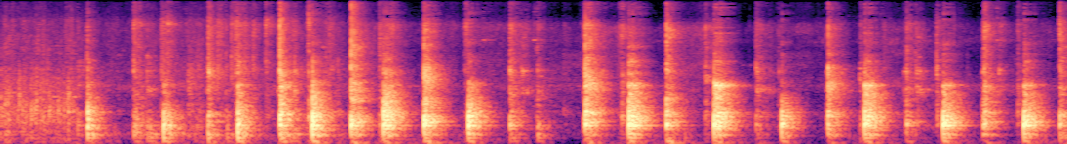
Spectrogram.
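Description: Cooked plantain being pounded with a wooden pestle in a wooden mortar: a steady run of knocking thuds, about two strokes a second, starting about a second in.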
